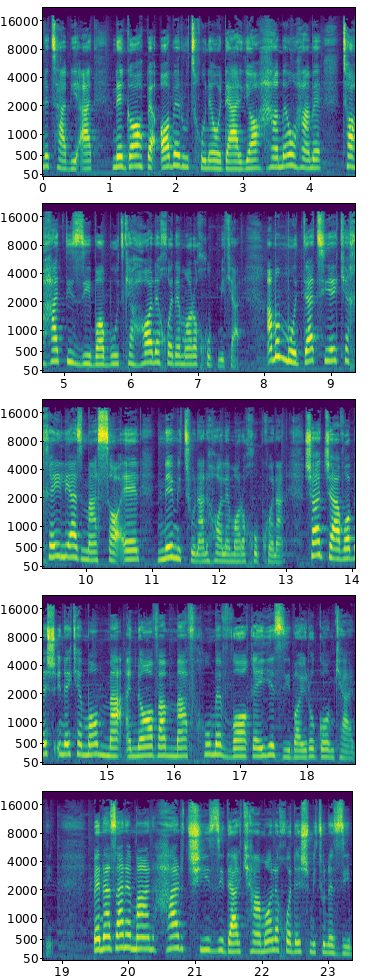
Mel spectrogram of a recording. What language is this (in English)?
Persian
